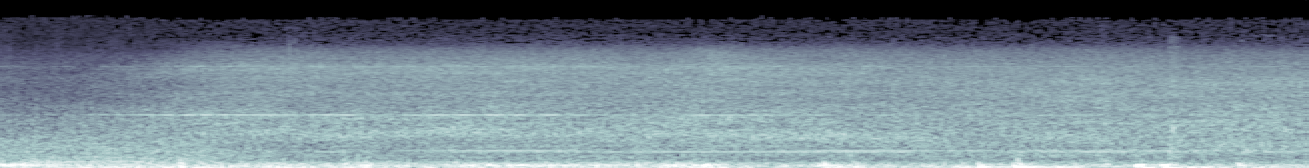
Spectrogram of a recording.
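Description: Airliner departing Manchester Airport, a steady distant jet roar with broadband rumble holding through the whole stretch, faint tonal whine above it.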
